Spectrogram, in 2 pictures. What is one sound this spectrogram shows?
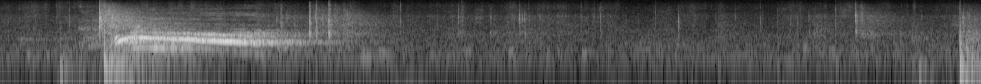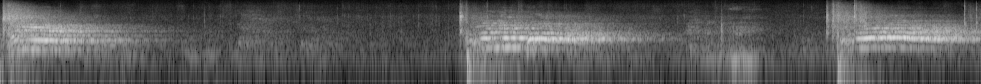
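Kendo fighters give long drawn-out shouts that echo through a large hall.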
